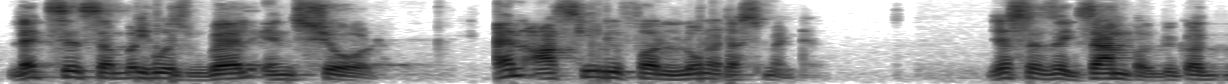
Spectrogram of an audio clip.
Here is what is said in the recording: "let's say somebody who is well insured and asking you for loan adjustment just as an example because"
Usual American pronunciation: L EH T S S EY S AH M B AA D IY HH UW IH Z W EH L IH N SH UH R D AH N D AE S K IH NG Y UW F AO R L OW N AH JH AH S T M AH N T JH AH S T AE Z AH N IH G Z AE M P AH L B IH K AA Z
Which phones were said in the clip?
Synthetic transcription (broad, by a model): L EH T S S EY S AH M B AA D IY HH UW IH Z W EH L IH N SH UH R D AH N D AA S K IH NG Y UW F AO R L OW N AH JH AH S T M AH N T JH AH S T AE Z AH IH G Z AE M P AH L B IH K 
